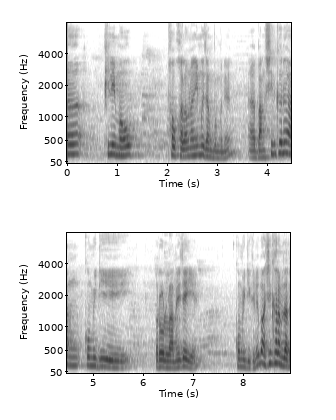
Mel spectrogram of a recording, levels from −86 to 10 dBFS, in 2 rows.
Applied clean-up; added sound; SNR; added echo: none; none; none; none.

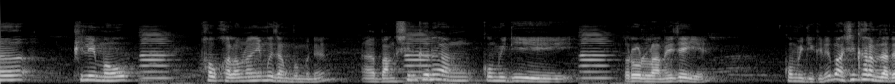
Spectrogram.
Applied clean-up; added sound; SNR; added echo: none; Wind instrument, woodwind instrument; 8 dB; none.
